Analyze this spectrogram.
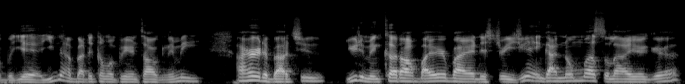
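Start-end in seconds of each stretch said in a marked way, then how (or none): none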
